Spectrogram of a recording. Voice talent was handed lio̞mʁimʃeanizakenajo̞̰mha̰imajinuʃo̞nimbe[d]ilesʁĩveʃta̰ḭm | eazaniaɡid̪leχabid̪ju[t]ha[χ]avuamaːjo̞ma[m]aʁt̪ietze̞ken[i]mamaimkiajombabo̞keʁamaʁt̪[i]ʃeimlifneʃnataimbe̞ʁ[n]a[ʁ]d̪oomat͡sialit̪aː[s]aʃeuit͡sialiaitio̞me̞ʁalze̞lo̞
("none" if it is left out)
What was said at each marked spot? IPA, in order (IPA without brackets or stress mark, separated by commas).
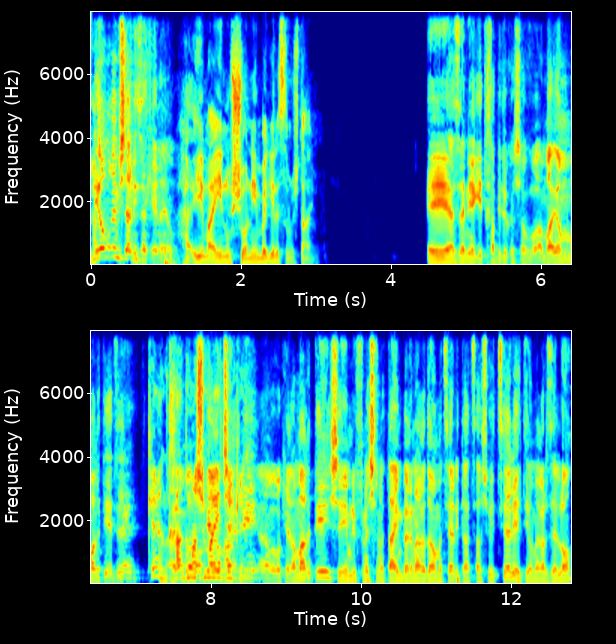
ɡ, k, ʃ, m, a, i, n, ʁ, t͡s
